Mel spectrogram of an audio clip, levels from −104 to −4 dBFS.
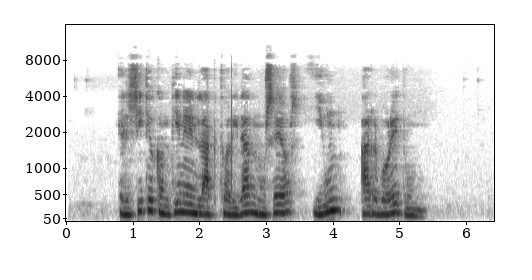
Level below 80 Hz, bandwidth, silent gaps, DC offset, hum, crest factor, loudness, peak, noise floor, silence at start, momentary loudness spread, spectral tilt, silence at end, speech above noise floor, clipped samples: -60 dBFS; 9 kHz; none; under 0.1%; none; 16 dB; -24 LUFS; -10 dBFS; -73 dBFS; 0.8 s; 10 LU; -6 dB/octave; 1.05 s; 50 dB; under 0.1%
